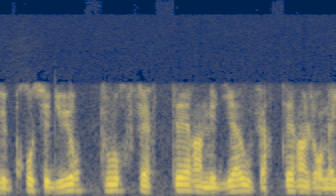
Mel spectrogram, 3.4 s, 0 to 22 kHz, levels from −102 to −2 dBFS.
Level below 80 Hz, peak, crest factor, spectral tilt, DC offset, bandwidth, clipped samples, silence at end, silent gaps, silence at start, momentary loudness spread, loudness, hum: -50 dBFS; 0 dBFS; 16 dB; -9 dB/octave; under 0.1%; 4.1 kHz; under 0.1%; 0 s; none; 0 s; 5 LU; -16 LUFS; none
